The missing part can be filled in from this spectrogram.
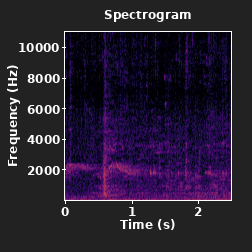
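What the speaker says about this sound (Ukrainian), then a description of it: "Ось тут ще один струмочок. Водичка чистенька, чистенька." A small, clean forest stream in woodland flows with a steady, soft trickling wash, faint and continuous, with a brief brighter splash near the start and no voices.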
